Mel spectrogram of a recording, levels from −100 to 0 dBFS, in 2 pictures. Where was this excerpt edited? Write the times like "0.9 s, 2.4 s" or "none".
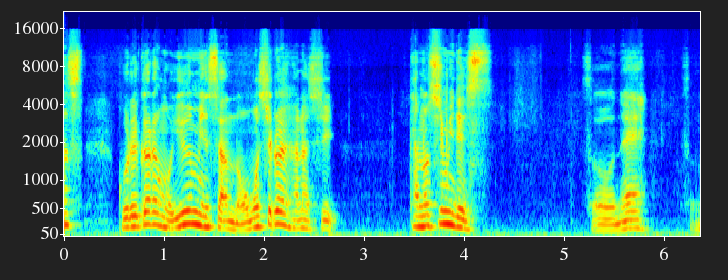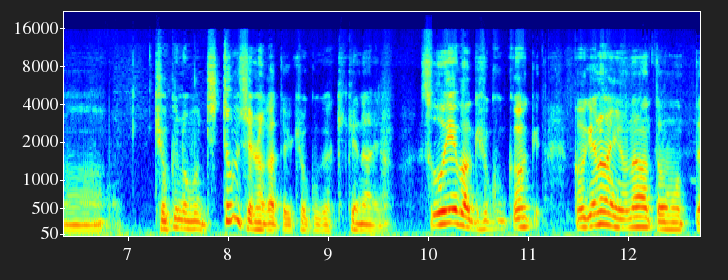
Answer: none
